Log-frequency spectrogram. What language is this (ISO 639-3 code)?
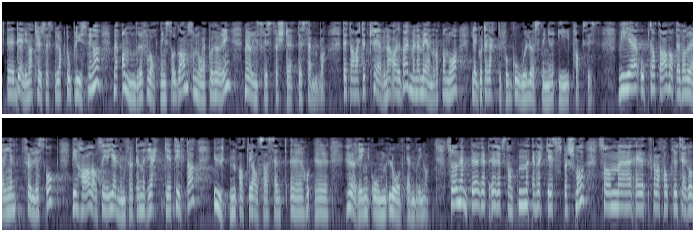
nob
